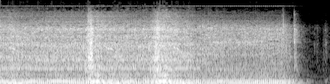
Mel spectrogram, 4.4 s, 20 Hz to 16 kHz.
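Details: 2006 Suzuki GSX-R 600 four-cylinder engine makes sharp clacking/knocking only when the throttle is blipped, over revving; source of the clatter not identified.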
